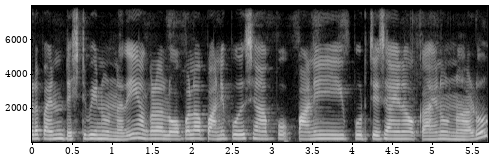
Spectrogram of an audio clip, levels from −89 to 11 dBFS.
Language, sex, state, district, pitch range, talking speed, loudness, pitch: Telugu, female, Andhra Pradesh, Visakhapatnam, 210-230 Hz, 135 wpm, -14 LUFS, 220 Hz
